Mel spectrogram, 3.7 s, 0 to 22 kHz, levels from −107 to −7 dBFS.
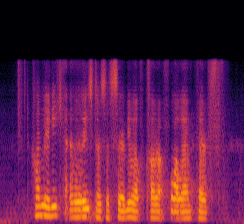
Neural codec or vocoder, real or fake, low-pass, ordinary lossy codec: codec, 16 kHz, 0.5 kbps, FreqCodec, smaller model; fake; 7.2 kHz; none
